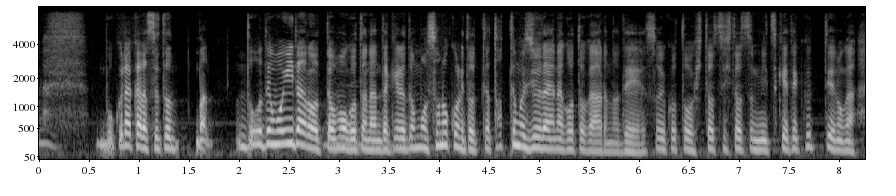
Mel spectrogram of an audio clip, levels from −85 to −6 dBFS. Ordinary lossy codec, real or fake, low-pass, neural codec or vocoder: none; real; 7.2 kHz; none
